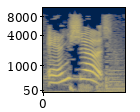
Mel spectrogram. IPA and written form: ˈæŋk.ʃəs (anxious)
